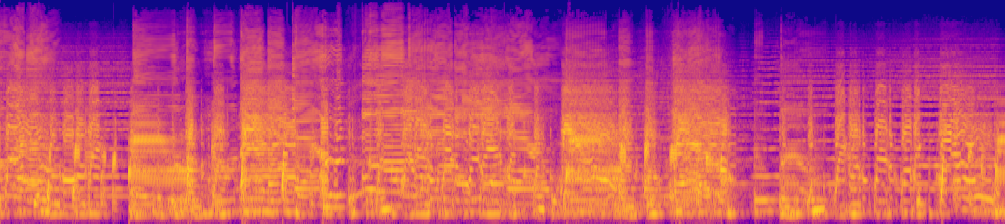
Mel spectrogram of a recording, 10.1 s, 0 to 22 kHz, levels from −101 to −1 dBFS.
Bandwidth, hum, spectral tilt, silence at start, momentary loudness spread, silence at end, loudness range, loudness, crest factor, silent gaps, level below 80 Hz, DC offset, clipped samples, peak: 20 kHz; none; -4 dB/octave; 0 s; 6 LU; 0 s; 2 LU; -15 LUFS; 14 dB; none; -60 dBFS; under 0.1%; under 0.1%; -2 dBFS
